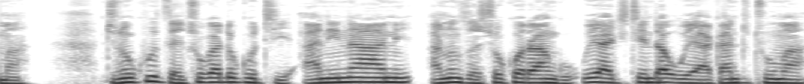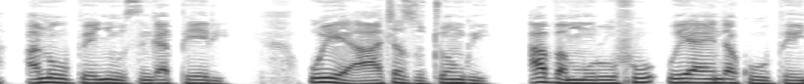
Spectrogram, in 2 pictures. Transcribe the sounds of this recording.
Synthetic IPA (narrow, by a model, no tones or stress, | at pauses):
ndino̞kuud͡zait͡ʃo̞k̬waɗik̬utʰiʔaninaːniano̞nzwaʃo̞ko̞ɾaŋɡuʔujeat͡ʃi̥te̞ndauje̞akanditʰumaːno̞upe̞ɲuɦusiŋɡape̞ːɾi | uje̞ɦaːt͡ʃazo̞to̞ːŋɡwi | ab͡vamuɾufuːje̞ae̞ndakuupe̞ːɲu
